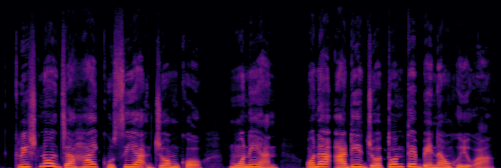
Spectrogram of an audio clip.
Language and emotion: Santali, neutral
